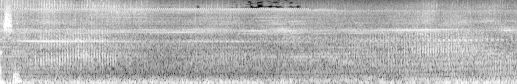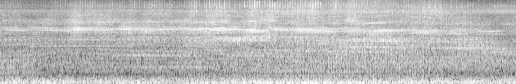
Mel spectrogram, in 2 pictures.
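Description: An electric radio-controlled helicopter whines and whirs high overhead.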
